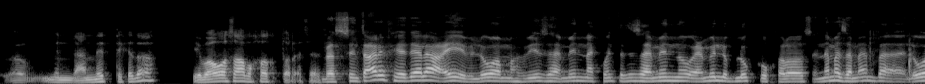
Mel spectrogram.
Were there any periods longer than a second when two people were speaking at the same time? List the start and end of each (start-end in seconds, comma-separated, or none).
none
